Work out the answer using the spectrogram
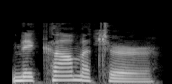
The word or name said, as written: mecometer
